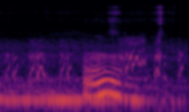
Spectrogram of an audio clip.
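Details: Guinea pig chatting away: short squeaky chirps, then a drawn-out harmonic whine that rises and falls, followed by more brief chatter, over a steady low hum.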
